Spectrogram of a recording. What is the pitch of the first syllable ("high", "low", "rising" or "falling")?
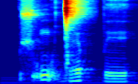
high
